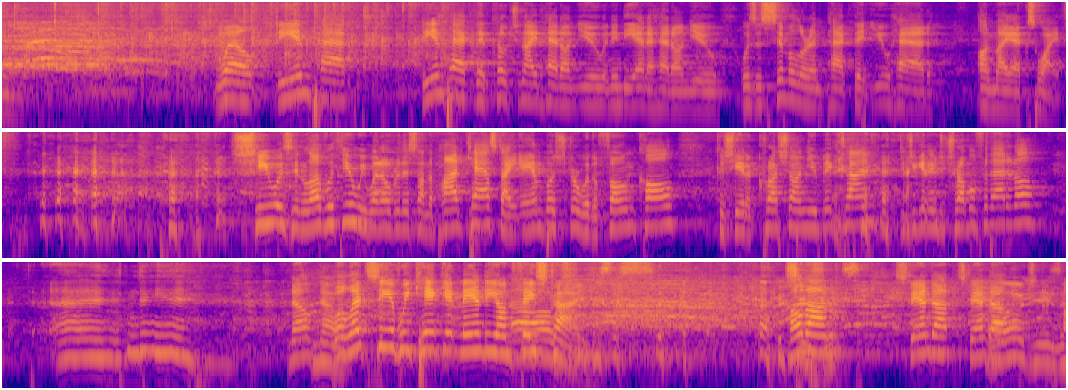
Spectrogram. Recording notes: HOMECOMING (LIVE from THE BLUEBIRD).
